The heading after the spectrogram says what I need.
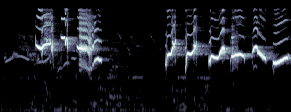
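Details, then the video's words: An oriental magpie-robin delivers quick whistled phrases mixed with harsh chatter, pauses for about a second, then resumes with a rapid string of short rising-and-falling whistles, roughly three per second. "PANCINGAN KACER CEPAT GACOR LANGSUNG BONGKAR ISIAN"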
